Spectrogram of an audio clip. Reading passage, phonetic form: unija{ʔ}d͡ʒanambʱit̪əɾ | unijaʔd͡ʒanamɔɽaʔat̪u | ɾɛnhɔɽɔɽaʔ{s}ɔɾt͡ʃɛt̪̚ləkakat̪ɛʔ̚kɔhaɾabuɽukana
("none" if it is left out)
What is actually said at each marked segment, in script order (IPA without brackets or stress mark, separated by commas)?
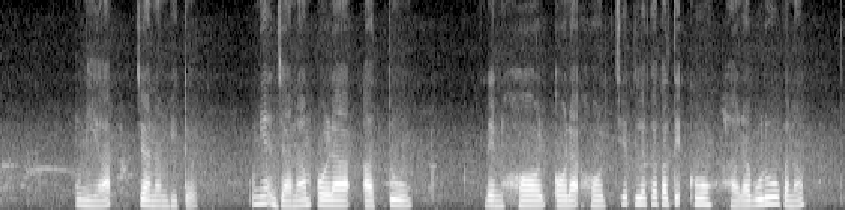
ʔ, h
